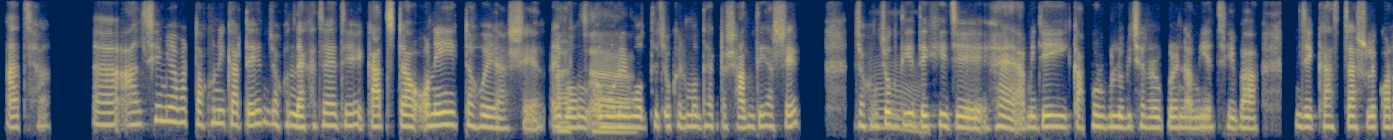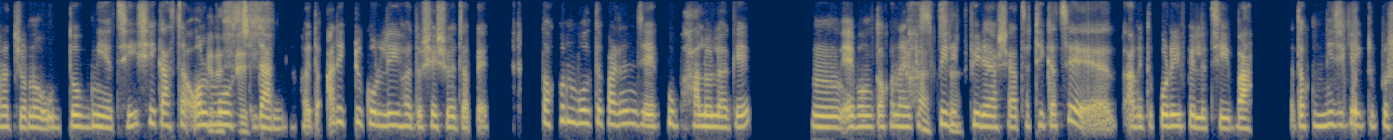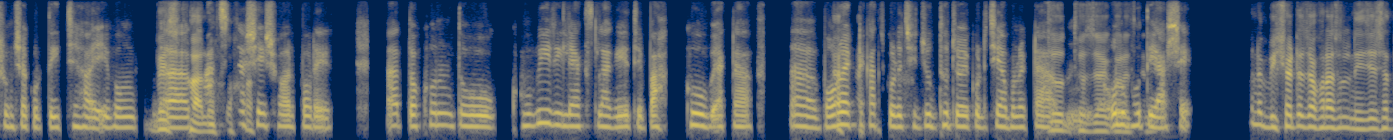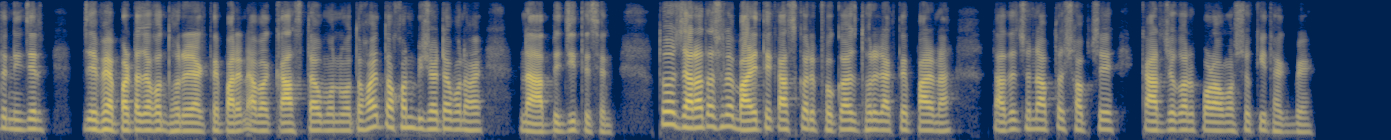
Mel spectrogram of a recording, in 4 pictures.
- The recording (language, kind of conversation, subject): Bengali, podcast, বাড়িতে কাজ করার সময় মনোযোগ ধরে রাখেন কীভাবে?
- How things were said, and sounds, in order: chuckle; chuckle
